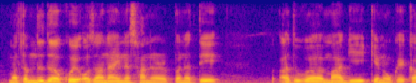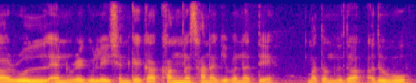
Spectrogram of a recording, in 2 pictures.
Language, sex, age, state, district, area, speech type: Manipuri, male, 30-45, Manipur, Imphal West, urban, spontaneous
